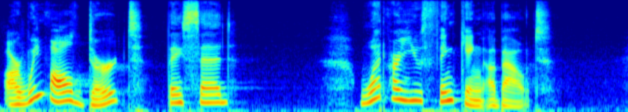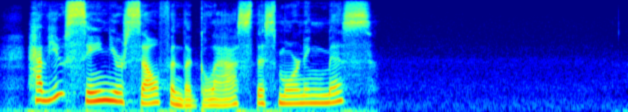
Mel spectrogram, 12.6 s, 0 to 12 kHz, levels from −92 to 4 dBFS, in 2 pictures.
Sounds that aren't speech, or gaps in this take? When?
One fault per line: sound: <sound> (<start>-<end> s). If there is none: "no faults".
no faults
